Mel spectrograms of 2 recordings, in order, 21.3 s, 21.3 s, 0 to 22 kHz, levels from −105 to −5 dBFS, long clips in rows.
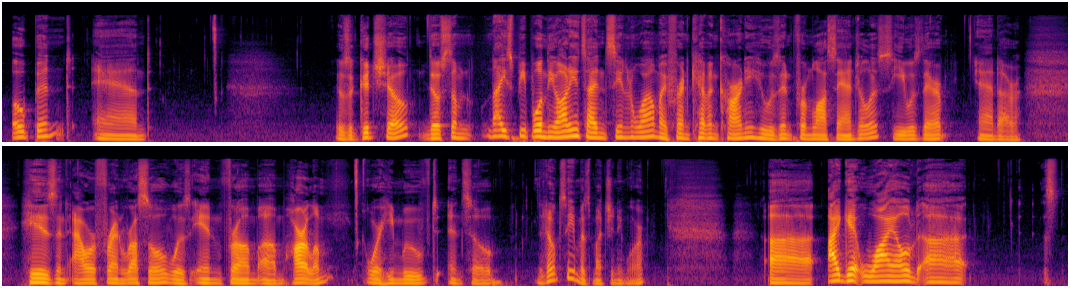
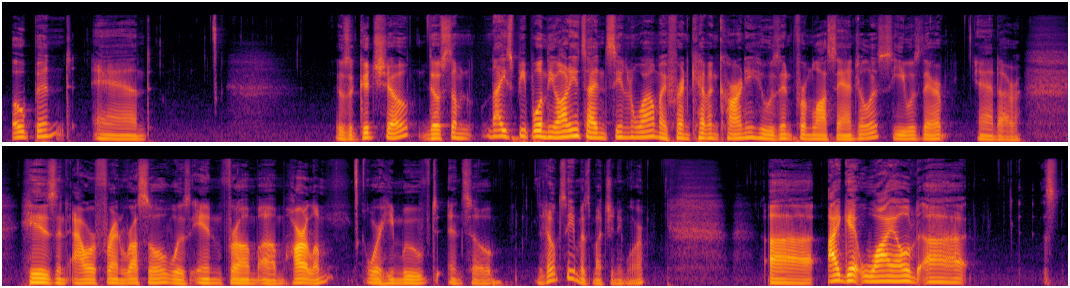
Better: neither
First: none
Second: none

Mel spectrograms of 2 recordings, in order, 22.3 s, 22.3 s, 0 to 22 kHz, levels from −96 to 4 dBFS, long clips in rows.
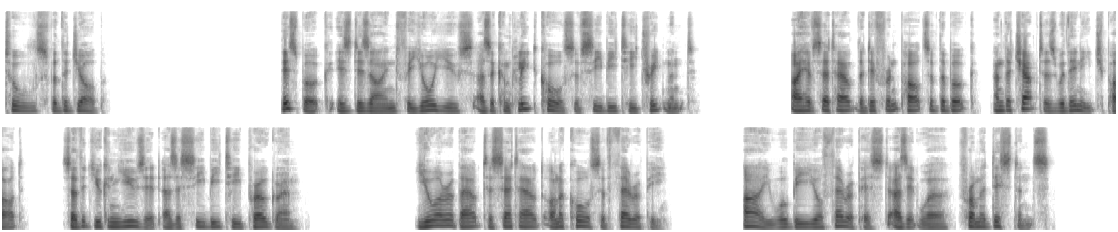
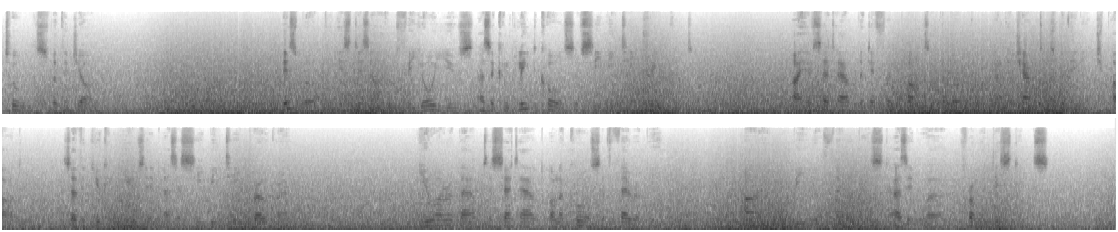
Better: first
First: none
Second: wind noise on the microphone; heavy; 2 dB above the speech

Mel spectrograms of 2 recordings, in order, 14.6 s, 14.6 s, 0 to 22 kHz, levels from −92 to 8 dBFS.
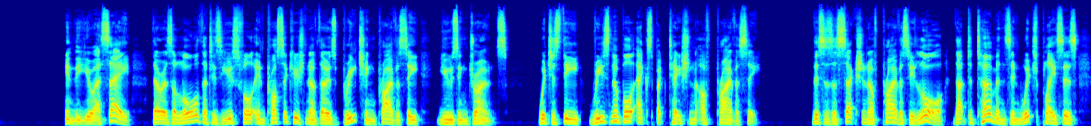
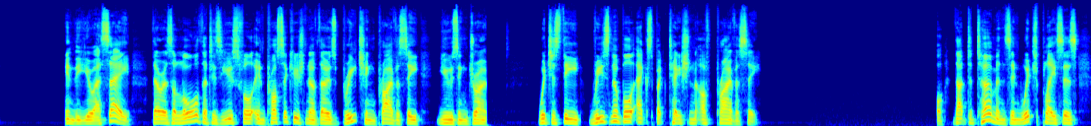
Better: first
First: none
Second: audio cutting out; at 6.5 s and at 11 s for 1.5 s

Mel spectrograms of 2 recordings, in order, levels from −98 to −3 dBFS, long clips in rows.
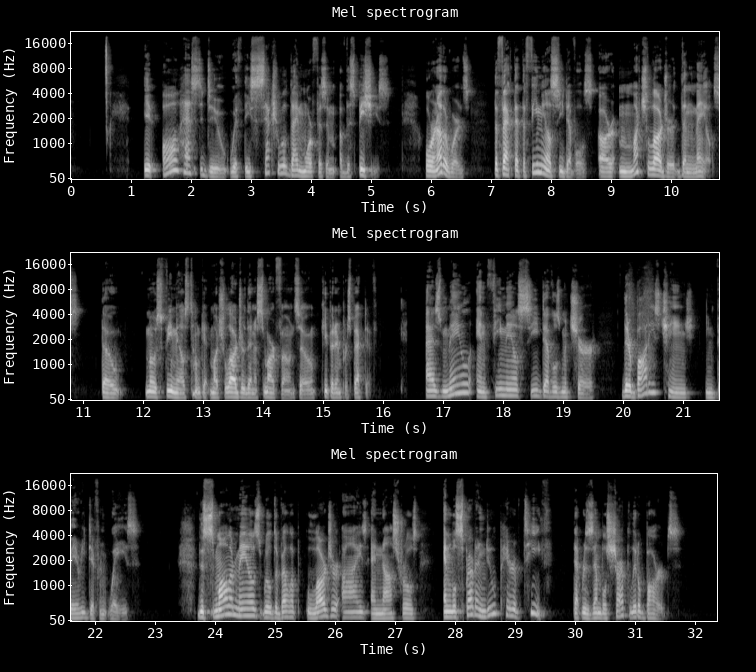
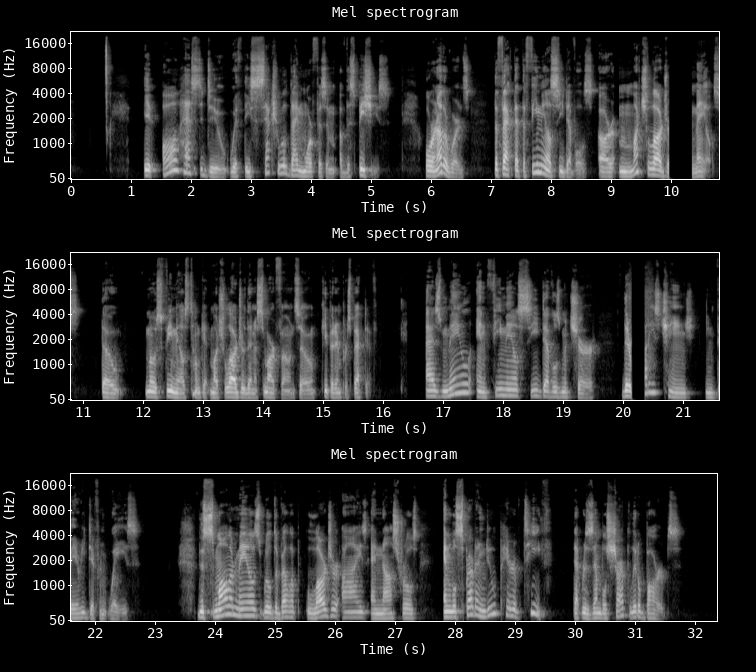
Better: first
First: none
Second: audio cutting out; at 10 s and at 20 s

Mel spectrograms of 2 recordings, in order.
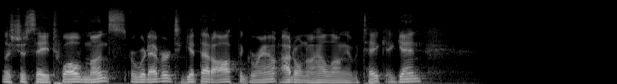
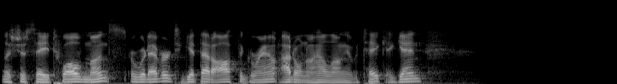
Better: first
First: none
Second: muffled; very slightly; fading above 4 kHz

